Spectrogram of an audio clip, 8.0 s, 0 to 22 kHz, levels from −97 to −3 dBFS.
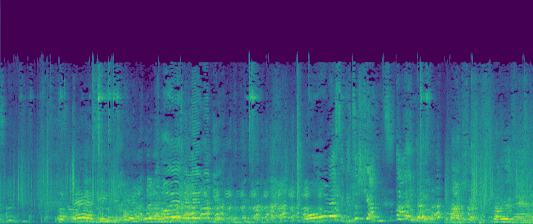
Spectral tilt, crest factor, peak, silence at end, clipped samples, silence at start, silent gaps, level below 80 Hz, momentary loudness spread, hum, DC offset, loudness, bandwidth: -2.5 dB/octave; 16 dB; -2 dBFS; 0 s; under 0.1%; 0 s; none; -72 dBFS; 10 LU; none; under 0.1%; -17 LUFS; 17 kHz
